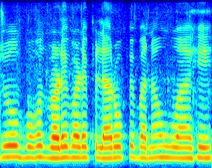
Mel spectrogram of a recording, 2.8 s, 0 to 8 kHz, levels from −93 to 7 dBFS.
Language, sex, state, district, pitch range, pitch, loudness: Hindi, female, Madhya Pradesh, Bhopal, 185-195 Hz, 190 Hz, -17 LUFS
